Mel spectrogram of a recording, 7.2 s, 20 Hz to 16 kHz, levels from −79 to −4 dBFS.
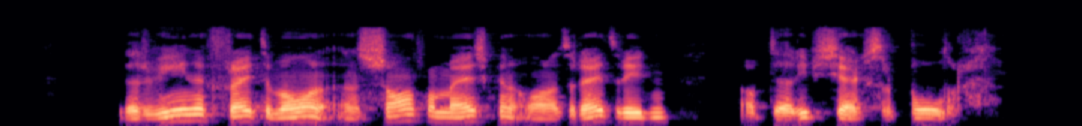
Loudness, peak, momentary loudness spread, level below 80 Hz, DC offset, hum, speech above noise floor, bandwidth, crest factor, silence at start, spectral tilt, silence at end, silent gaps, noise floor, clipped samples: -17 LUFS; -2 dBFS; 11 LU; -60 dBFS; under 0.1%; none; 59 dB; 8 kHz; 16 dB; 0.8 s; -5 dB/octave; 0.65 s; 4.81-4.91 s; -76 dBFS; under 0.1%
